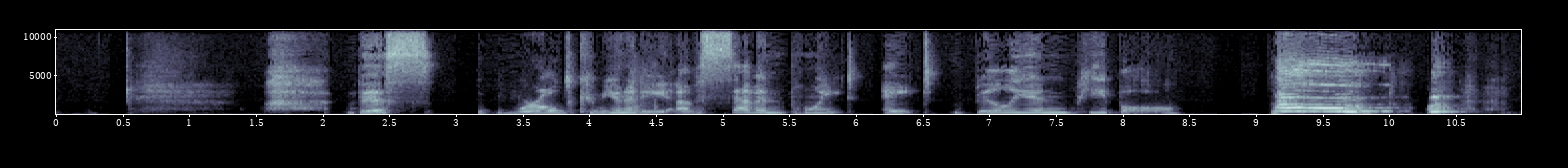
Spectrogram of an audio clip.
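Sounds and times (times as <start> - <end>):
speech: 2.2 - 8.5, 9.1 - 10.4
pet dog howling: 9.1 - 10.6.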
